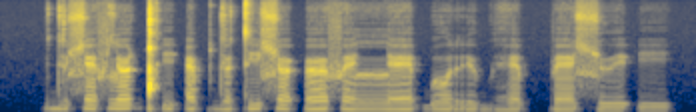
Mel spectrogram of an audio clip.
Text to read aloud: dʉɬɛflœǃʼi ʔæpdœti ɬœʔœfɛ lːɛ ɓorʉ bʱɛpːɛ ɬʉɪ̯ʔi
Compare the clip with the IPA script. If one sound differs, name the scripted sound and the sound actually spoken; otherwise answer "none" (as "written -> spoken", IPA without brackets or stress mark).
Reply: none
